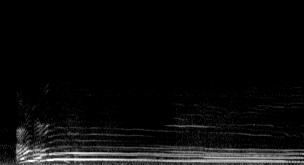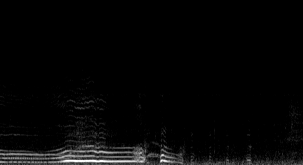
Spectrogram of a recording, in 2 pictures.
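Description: A dog howling: one long howl that sinks slowly in pitch, lifts again near the end and breaks off, followed by a brief second cry.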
